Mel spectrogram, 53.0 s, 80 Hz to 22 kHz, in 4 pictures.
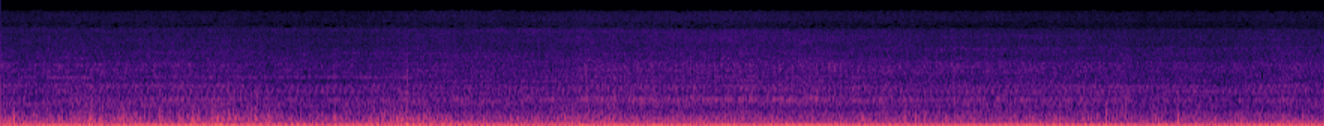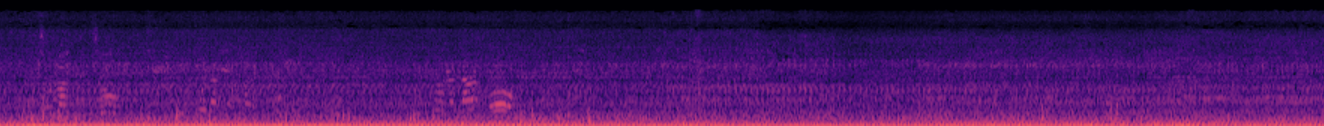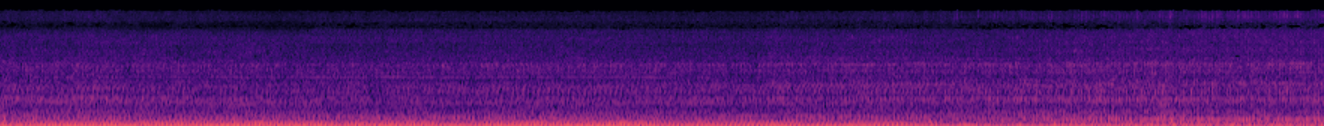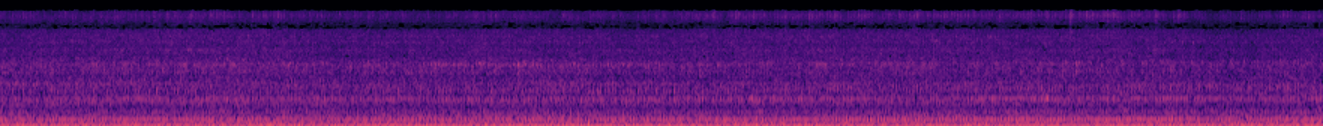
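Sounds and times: small vehicle engine running: 0.0 - 52.9.

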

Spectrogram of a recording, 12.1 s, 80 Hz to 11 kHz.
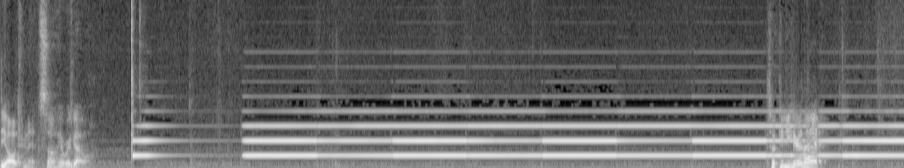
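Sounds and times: steady beep tone: 1.8 - 12.0.

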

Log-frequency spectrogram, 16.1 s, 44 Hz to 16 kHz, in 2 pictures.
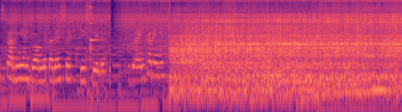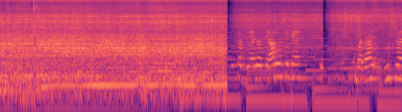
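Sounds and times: blender motor running: 3.4 - 12.6.

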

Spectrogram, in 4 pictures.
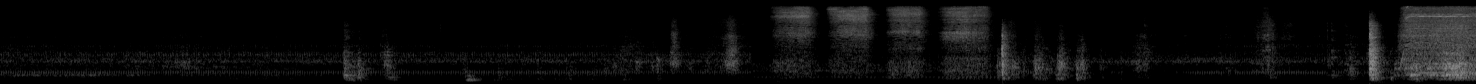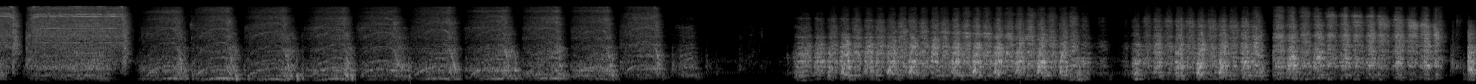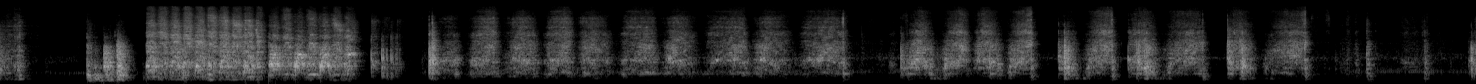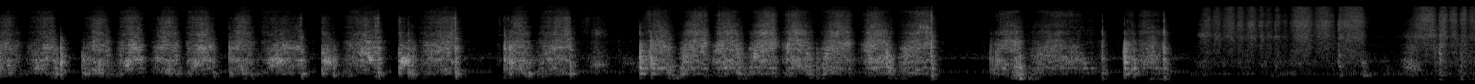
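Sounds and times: hand saw cutting wood: 14.0 - 21.8, 22.7 - 29.8, 31.0 - 33.2, 33.8 - 42.7, 44.2 - 59.0
sanding block rubbing wood: 22.7 - 29.3, 31.0 - 33.2, 33.9 - 38.0, 38.6 - 42.6, 44.2 - 50.1, 50.7 - 53.6, 54.2 - 59.0.

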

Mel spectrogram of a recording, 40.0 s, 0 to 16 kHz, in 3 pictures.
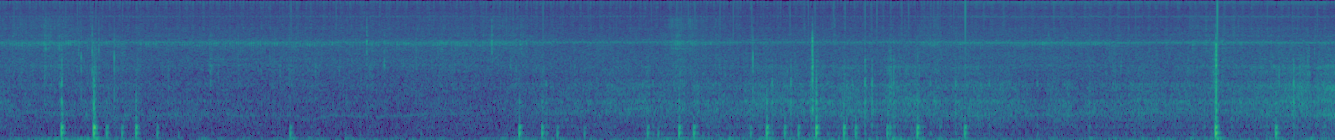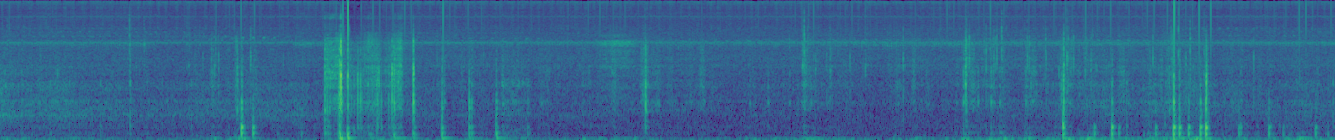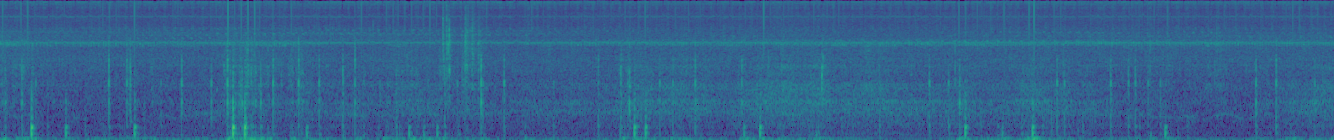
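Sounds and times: mountain bike rattling and knocking: 5.1 - 9.8.

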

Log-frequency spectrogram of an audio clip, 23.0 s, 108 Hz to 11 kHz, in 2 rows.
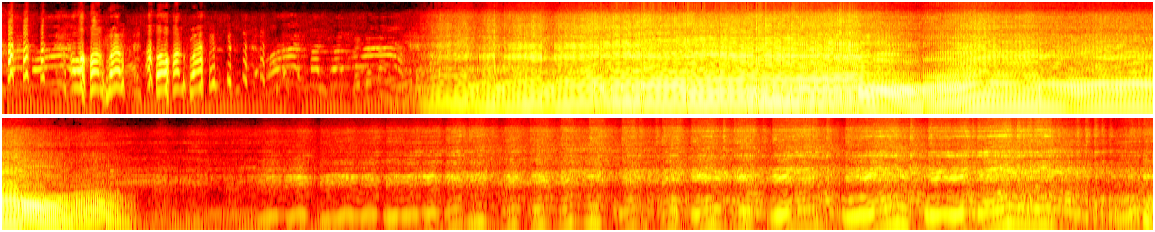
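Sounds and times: faint dirt bike engine revving: 4.0 - 23.0
dirt bike engine revving: 4.1 - 23.0.

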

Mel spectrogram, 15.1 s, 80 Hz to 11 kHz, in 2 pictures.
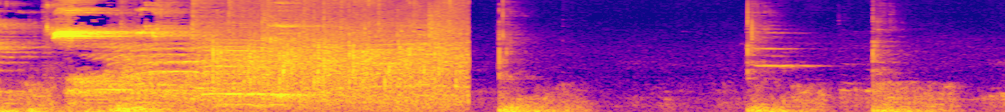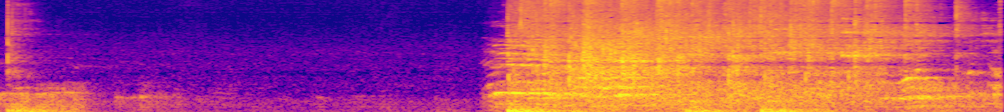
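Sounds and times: gym crowd noise: 0.0 - 3.6, 11.2 - 15.0.

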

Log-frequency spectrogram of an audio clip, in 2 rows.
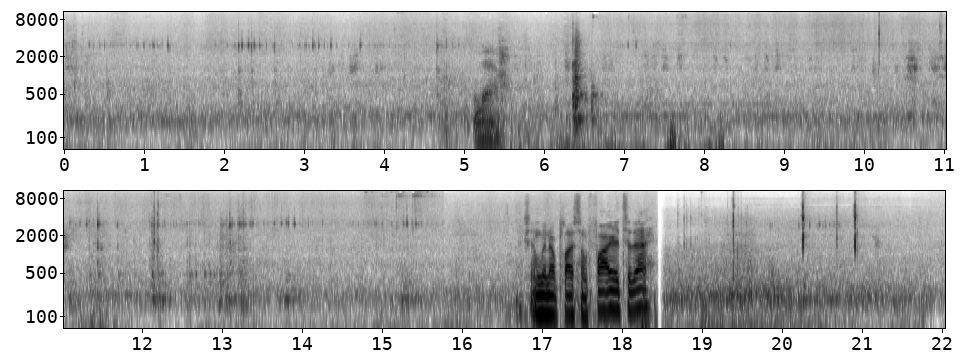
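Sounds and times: ducks quacking: 7.2 - 11.6.

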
